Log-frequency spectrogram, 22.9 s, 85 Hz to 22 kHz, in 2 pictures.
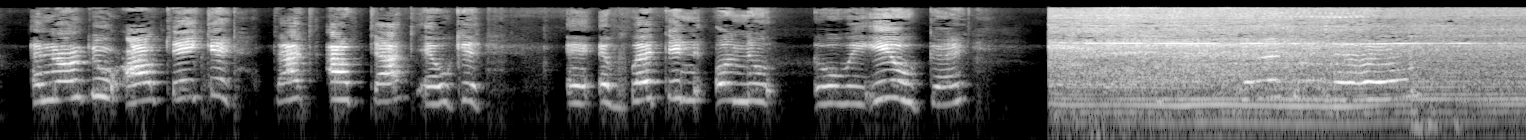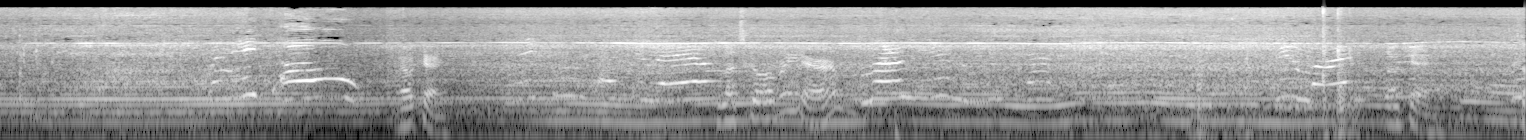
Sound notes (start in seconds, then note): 7.9 vacuum sound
